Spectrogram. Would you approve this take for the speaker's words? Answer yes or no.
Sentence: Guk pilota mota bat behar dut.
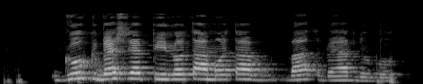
no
